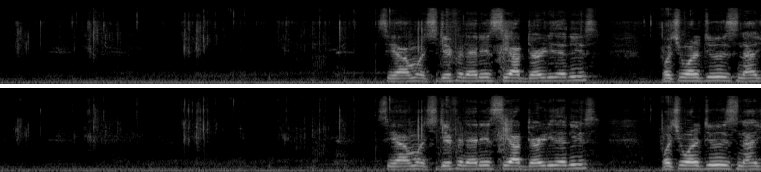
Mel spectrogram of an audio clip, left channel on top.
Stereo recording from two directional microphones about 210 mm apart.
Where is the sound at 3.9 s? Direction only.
20° right (ahead or behind).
